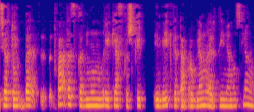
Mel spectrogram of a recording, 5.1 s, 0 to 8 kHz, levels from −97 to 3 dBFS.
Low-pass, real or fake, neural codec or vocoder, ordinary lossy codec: 7.2 kHz; fake; codec, 16 kHz, 2 kbps, FunCodec, trained on LibriTTS, 25 frames a second; MP3, 32 kbps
